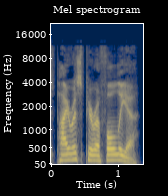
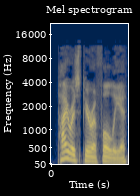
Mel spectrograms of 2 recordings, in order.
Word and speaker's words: Pyrus pyrifolia: Let's face it, Pyrus Pyrifolia can be a mouthful. Here's a breakdown to help you master the pronunciation. Pyrus, the emphasis is on the first syllable, with a long I sound.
